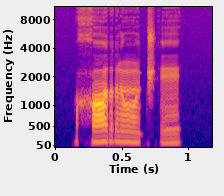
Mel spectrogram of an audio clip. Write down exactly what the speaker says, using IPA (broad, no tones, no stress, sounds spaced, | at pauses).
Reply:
x ɒ r õː t͡ʃʼ e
